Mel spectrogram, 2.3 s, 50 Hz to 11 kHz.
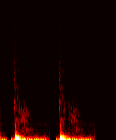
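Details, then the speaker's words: Korotkoff sounds from manual blood pressure with cuff over the brachial artery: two low, dull taps about a second apart through a stethoscope as the cuff deflates. First tapping marks systolic at 115 mmHg; reading 115/70. "okay that first tapping sound marks the systolic pressure looks like it happened at 1 15. we'll keep slowly releasing pressure until the tapping stops"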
